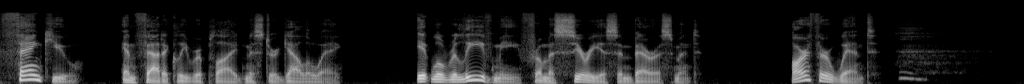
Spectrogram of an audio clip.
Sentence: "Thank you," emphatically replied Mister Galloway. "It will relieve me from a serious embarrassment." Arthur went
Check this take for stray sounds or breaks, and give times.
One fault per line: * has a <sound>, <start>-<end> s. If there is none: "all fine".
* has a sigh, 8.9-10.0 s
